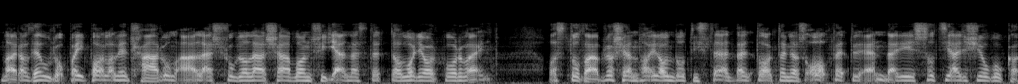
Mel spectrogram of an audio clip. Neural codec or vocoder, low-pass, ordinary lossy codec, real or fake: autoencoder, 22.05 kHz, a latent of 192 numbers a frame, VITS, trained on many speakers; 7.2 kHz; Opus, 64 kbps; fake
